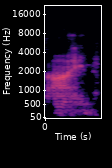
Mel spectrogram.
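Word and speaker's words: -yne: So I'm going to use the ending YNE, which is pronounced "ine."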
